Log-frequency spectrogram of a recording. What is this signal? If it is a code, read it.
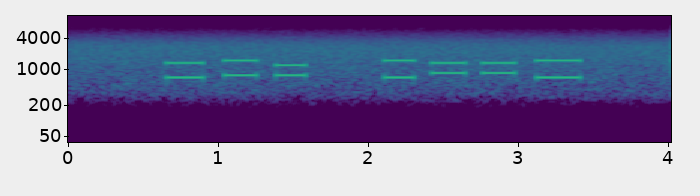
DTMF, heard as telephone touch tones, dialled by hand, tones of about 250 ms, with radio hiss and a squelch burst at the end. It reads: 264 3883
